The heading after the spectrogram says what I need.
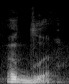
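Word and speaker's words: ض: Id is pronounced articulating between the upper molar and the sides of the tongue, and that's why we classify it as a lingual tongue letter, id.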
